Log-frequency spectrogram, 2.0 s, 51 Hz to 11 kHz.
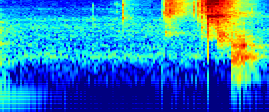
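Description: Automatic wire stripper squeezed on a 2.5 mm wire in its 2.0 mm hole: a couple of faint clicks, then a short snap and rasp about a second and a half in as the jaws grip and the insulation pulls off, easily.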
